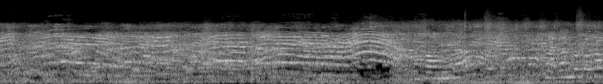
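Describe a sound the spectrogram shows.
A group of young children recite loudly in unison, close by.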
